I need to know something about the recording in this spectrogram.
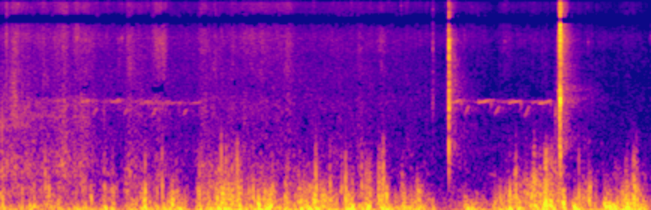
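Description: Wind gusting over the microphone as an uneven low rumble, with two sharp clicks about a second apart near the end.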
